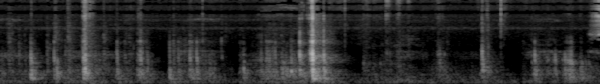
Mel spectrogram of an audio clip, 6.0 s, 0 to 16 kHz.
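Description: Scattered small clicks and plastic knocks of a flat-blade screwdriver working at a push-in plastic retaining clip in a Tesla Model 3's front wheel-arch liner, trying to pry it out. The sharpest knock comes about three seconds in.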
